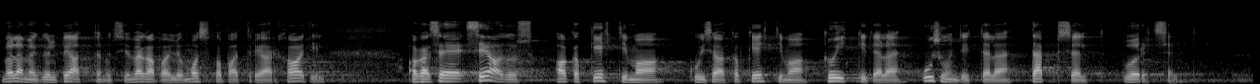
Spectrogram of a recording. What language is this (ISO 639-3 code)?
est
